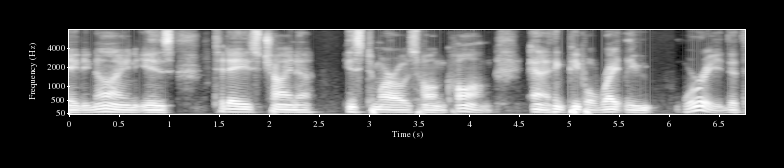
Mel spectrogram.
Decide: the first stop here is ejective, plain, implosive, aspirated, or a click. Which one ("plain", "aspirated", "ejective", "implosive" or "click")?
aspirated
